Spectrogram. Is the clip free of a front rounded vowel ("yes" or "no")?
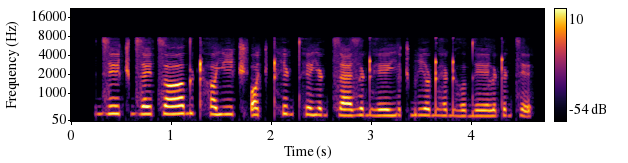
yes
